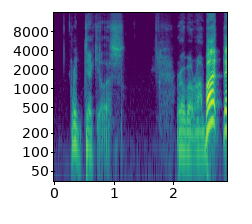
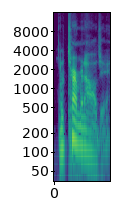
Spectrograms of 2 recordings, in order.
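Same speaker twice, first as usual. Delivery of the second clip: ordinary delivery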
